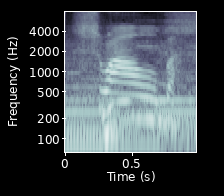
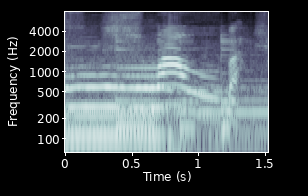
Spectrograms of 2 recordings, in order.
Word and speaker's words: Schwalbe: Schwalbe. Schwalbe. Yeah. Right. Do you have to say it with a German accent? Or? No, it's better with a German accent, Cam. So from now on, it's Schwalbe.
